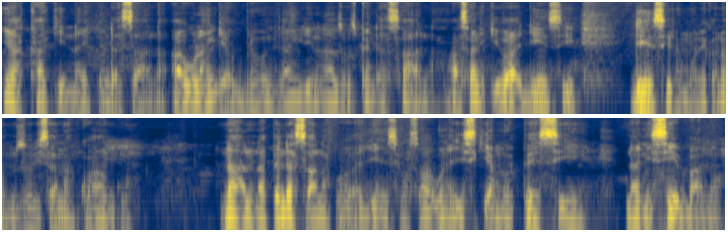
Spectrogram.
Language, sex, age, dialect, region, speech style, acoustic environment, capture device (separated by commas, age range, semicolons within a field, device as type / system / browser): Swahili, male, 25-34, Tanzania - Dar es Salaam, Tanzania, relaxed; focused, silence, mobile / Linux / Chrome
